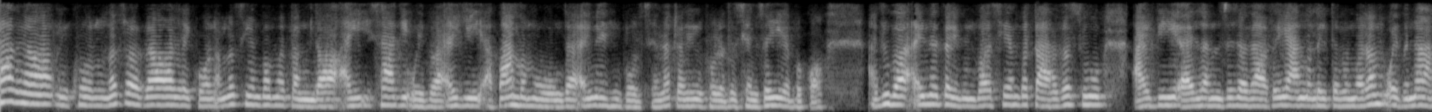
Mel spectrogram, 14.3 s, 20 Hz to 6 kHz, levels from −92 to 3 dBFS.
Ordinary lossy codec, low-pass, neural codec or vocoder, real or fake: AAC, 32 kbps; 5.4 kHz; codec, 16 kHz, 2 kbps, FreqCodec, smaller model; fake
